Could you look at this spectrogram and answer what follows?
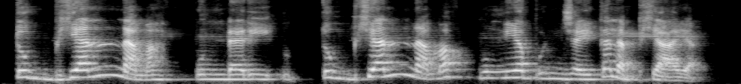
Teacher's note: So anuswara is replaced by n by the rule of sandhi.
